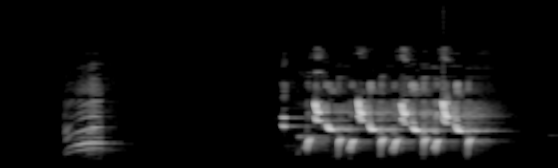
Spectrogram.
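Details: Goldfinch: one short rising call note, a pause, then a bright, rapid, evenly pulsed series of high chirps lasting about a second and a half.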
